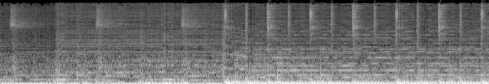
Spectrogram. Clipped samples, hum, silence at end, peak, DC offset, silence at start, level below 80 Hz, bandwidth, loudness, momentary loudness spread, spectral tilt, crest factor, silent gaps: 3%; none; 0 s; 0 dBFS; under 0.1%; 0 s; -8 dBFS; 19.5 kHz; -11 LUFS; 8 LU; -5 dB/octave; 6 dB; none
